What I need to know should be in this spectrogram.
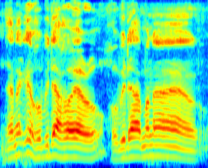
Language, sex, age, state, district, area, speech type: Assamese, male, 60+, Assam, Charaideo, urban, spontaneous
